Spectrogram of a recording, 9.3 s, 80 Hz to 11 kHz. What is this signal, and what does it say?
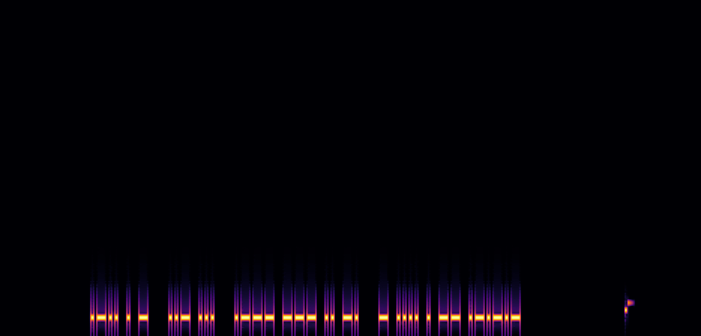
Morse code, heard as a keyed tone, about 30 wpm, 700 Hz. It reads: LET US JOIN THEM.
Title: Sentences from Top 1400 Words 30wpm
